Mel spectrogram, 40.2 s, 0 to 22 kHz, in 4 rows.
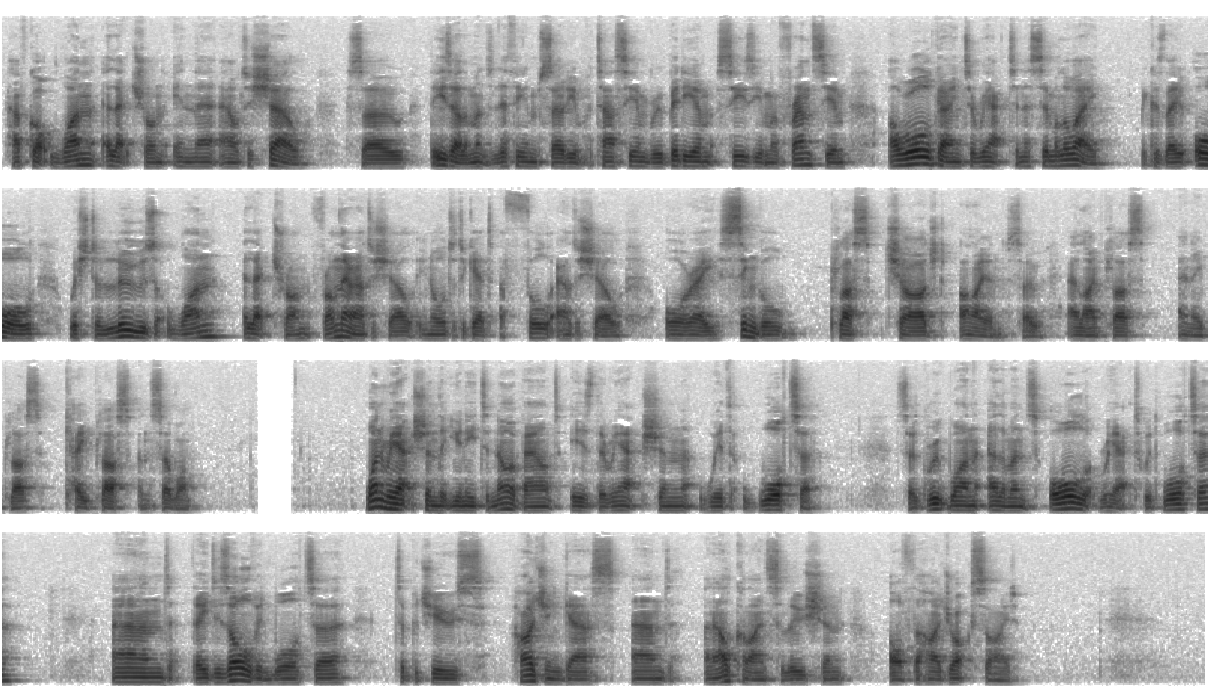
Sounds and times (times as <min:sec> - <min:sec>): Speech: 0:00.0 - 0:21.8, 0:23.1 - 0:27.0, 0:27.6 - 0:30.4, 0:31.0 - 0:38.7.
